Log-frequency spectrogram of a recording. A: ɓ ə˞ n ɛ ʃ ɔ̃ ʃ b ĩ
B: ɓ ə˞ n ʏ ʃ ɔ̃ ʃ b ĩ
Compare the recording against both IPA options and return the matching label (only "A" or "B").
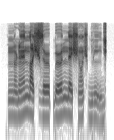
A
